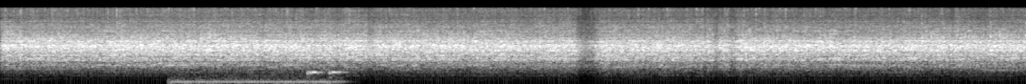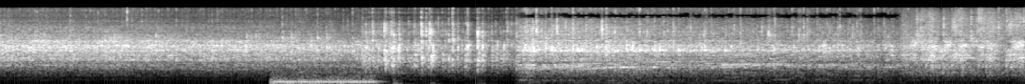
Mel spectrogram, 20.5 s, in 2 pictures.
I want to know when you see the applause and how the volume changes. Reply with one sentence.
The applause can be heard from 0.0 to 20.4 s, at a steady volume.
